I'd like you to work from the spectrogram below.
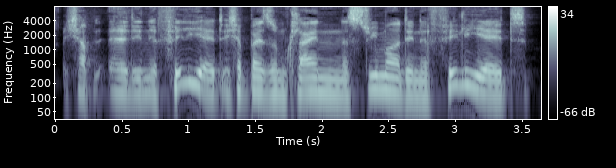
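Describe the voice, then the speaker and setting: A man co-hosting a relaxed podcast, trading banter and wry mock-official remarks. His voice sits at a middle pitch and stays conversational. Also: a little fast, dry recording. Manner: dry, mock-formal ironic asides. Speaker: podcast co-host. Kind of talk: casual banter.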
